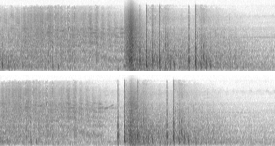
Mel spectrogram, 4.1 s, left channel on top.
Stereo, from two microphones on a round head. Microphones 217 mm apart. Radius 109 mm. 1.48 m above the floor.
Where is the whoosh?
60° left (ahead or behind), 0.6 m.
